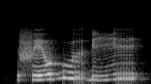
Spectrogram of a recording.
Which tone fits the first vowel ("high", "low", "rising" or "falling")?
rising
